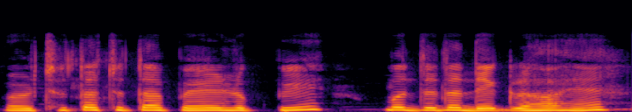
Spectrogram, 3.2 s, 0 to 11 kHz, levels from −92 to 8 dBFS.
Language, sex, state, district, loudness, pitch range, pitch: Hindi, female, Arunachal Pradesh, Longding, -12 LUFS, 215-245 Hz, 225 Hz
